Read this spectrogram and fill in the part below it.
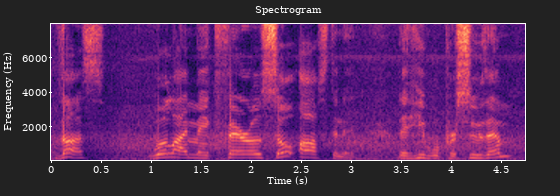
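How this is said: It is read with a questioning intonation. The speaker calls it wrong.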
